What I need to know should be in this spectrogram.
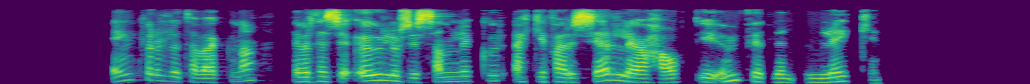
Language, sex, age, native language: Icelandic, female, 40-49, Icelandic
